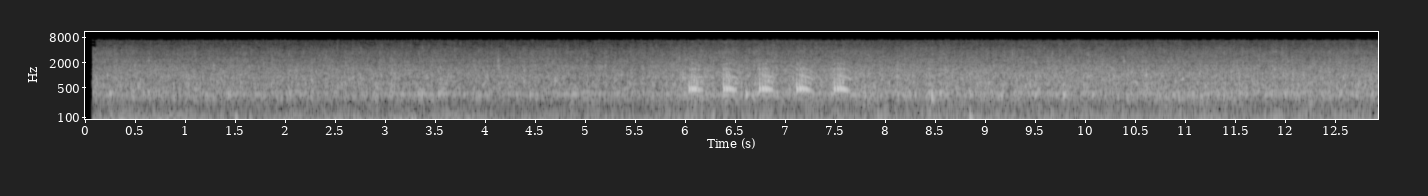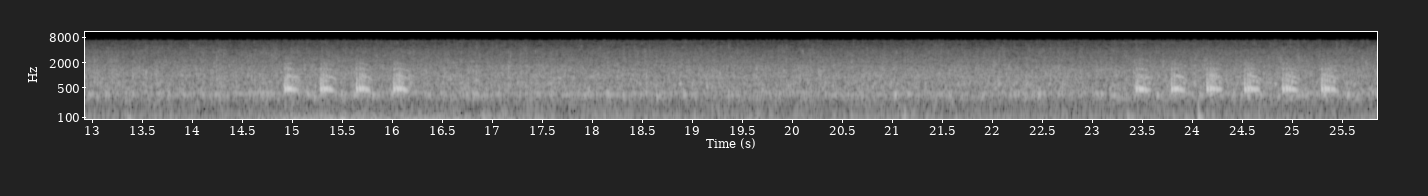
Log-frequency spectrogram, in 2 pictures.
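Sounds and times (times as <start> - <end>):
Boana lundii tree frog: 6.0 - 7.8, 14.8 - 16.3, 23.3 - 25.6.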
